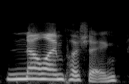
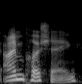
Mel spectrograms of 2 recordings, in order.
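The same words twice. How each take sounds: First: "No, I'm pushing" said higher and louder, leaning hard on "No"; insistent repeat. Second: Said in the usual way. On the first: Retold or imitated. Mother insisting to the doubting nurse, louder with a hard "No". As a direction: push back firmly with a stressed "No". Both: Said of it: "No, you're not".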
